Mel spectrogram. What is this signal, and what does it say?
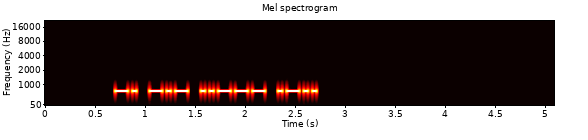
Morse code, heard as a keyed tone, about 28 wpm, 700 Hz. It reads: NK2L
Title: USA Call Signs - 4 Characters - Repeated 3x - 28wpm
